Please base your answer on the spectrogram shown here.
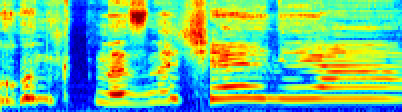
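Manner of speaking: put-on child's high, slow, drawn-out, grand announcement-style cry.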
